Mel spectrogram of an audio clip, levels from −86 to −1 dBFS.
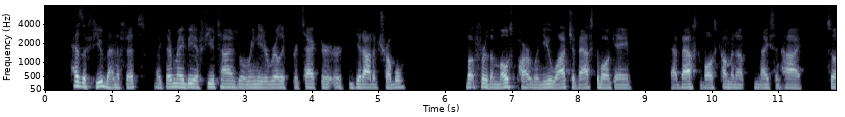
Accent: American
